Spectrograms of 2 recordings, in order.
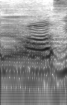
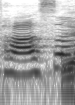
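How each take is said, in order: First: The word begins with a short vowel before 'p'. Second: The word begins directly with the 'p' sound. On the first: The speaker calls it right. "they're called" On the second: The speaker calls it wrong. "not possums"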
